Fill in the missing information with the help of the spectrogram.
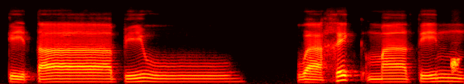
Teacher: Idgham masuk, bi dengan gunnah mendengung. Maksudnya langsung masuk ke huruf wawu, ya, mendengung wawu, tanwinnya tidak dibaca. Kitabiu wa hikmatin. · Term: idgham bi gunnah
